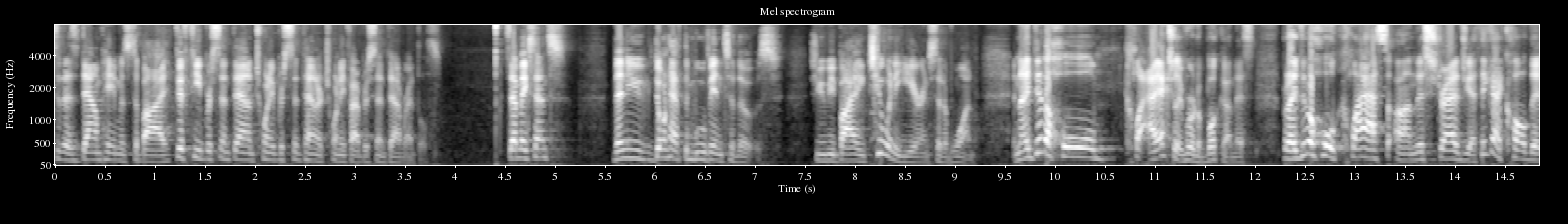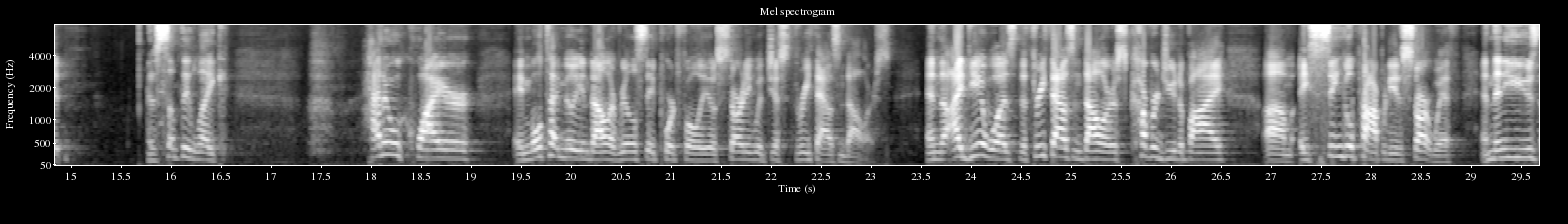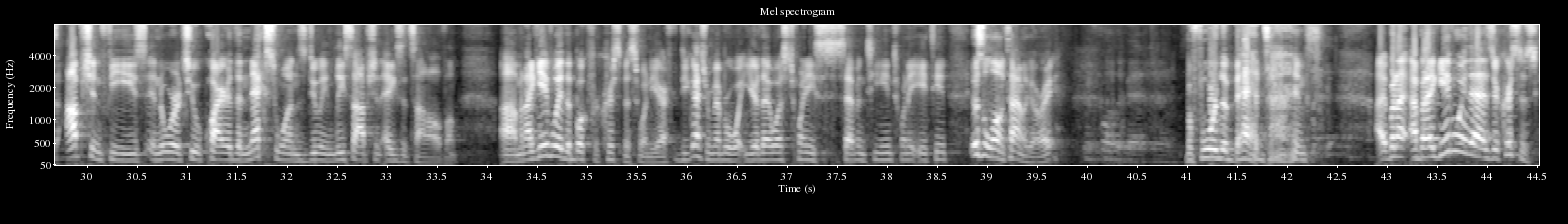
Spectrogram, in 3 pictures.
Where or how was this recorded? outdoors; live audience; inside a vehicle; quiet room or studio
live audience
